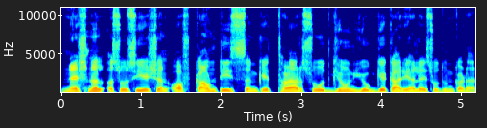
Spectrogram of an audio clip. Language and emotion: Goan Konkani, neutral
